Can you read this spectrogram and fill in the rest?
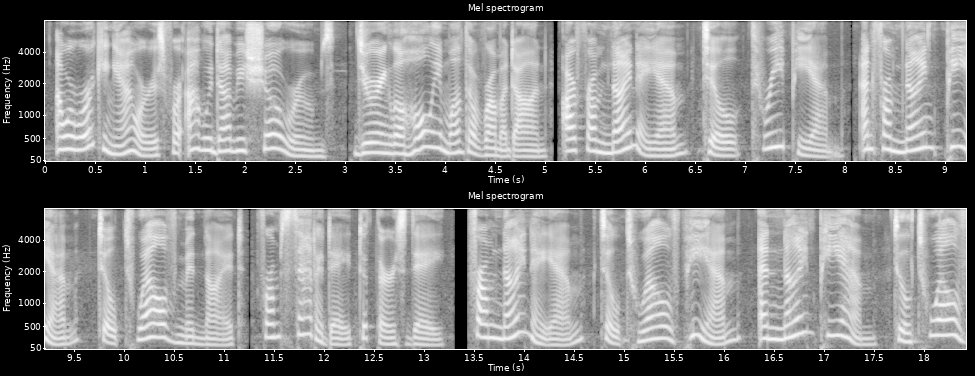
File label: Abu Dhabi Timing English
